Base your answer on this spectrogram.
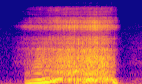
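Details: Very loud snoring during sleep: one long, loud, low, rough rattling snore on the in-breath, lasting about two seconds.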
